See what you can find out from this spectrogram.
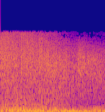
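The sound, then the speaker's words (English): Grenades tossed by the handful through torn-apart doors into the smoke explode, merging into a loud, continuous roar of rumbling blasts, heavy in the low end and sustained without pause for about two seconds. No voices are heard. “At his signal, his men tossed handfuls of Grens through the torn-apart doors into the smoke.”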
